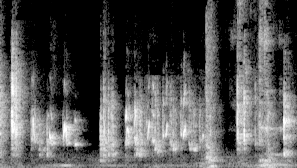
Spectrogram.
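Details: Short stretch of pet budgie chatter: quick scratchy notes and squeaky warbles tumbling together with tiny gaps, over a soft low hum.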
